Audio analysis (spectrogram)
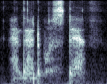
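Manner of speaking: usual speaking voice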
